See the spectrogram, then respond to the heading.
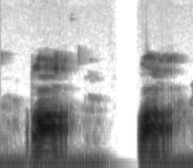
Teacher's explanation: huruf ro yang pertama fathah ro berharakat fathah tebal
